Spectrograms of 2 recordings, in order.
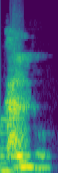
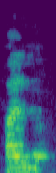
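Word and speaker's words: قلب: Nah ini juga penting karena banyak juga kita melapaskan kolbu itu kalbu, kof dengan kaf. Sebenarnya maksudnya adalah kolbu, cuman karena lapas pengejaan bahasa kita jadi kalbu.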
